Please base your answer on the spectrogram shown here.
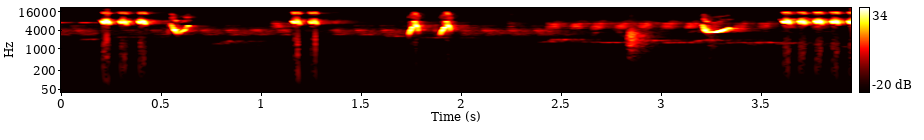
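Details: Energetic song of an Olive-backed Sunbird (kolibri ninja), packed with imitations: bursts of dry rapid ticking, high sliding whistles, a brief harsh rasp, and a soft lower whistle.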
